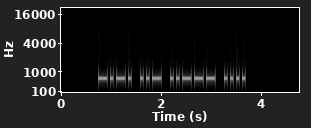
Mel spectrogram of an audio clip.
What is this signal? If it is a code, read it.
Morse code, heard as a keyed tone, about 20 wpm, 700 Hz. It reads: CU2H
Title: DXCC-100 Call Signs - 4 Characters - Repeated 3x - 20wpm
